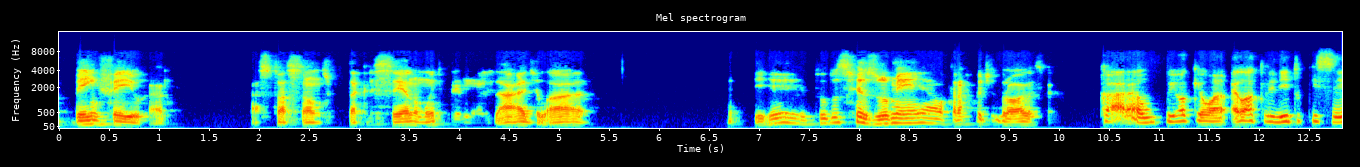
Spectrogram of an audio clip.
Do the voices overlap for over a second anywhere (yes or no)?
no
